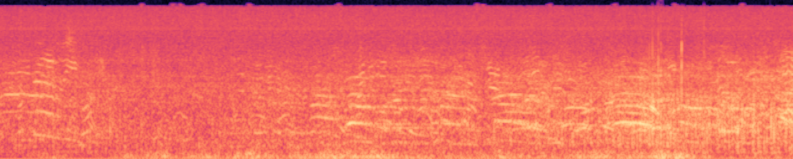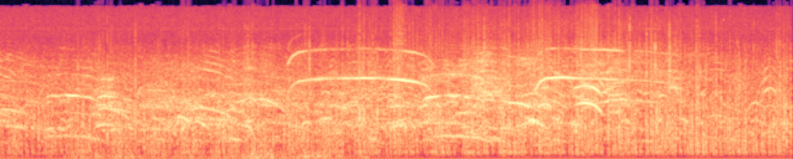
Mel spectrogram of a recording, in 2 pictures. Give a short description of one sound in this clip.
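A crowd of spectators shouts and cheers, growing louder and more excited.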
